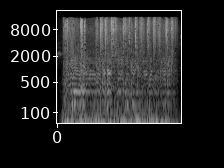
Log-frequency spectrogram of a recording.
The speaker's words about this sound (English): I mean, you humans like to have insects buzzing around your heads, right?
